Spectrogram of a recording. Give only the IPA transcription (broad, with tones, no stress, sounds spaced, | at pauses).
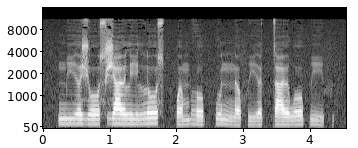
m iː˧ ə̯ ʒ oː˧ s ʒ a˦ ə̯ l i˧ lː oː˦ s pː ʌ˨˦ m ɦ o˧ pː u˦ nː ʌ˨ f iː˨ ə̯ tː a˧ ə̯ w o˦ p iː˦˨ f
